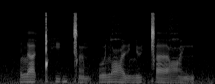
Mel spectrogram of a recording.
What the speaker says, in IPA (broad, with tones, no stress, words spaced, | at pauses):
la˦ǃʰi˦ɡǀɐ̃˨bpo˦l ʕɨ˨ lʉ˦ǀa˨ʕĩ˨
